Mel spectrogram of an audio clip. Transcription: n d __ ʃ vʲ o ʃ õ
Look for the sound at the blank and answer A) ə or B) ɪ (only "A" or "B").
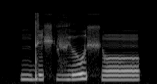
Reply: B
